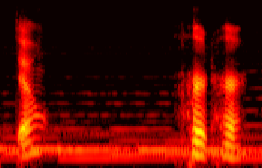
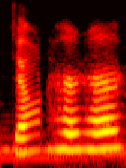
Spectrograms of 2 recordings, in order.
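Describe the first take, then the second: First: It is said in a more threatening tone. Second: It is said in a less threatening tone.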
